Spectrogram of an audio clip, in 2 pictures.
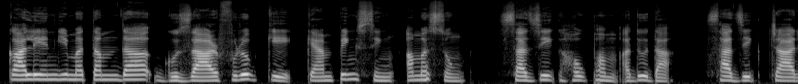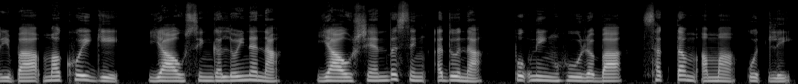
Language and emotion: Manipuri, neutral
